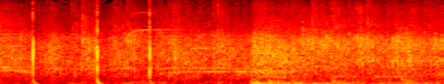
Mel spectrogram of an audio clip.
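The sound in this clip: An audience at a church morning service applauds to welcome a speaker on stage. Three separate sharp claps come first, then a fuller, steady round of applause from many hands fills the second half.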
